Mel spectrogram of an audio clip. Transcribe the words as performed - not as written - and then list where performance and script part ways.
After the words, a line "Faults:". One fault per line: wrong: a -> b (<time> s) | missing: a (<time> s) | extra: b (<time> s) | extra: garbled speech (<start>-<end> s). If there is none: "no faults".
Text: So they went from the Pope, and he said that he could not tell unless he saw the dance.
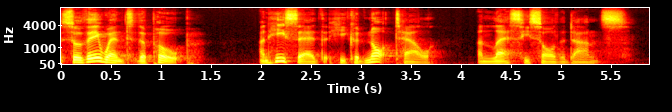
So they went to the Pope, and he said that he could not tell unless he saw the dance.
Faults:
wrong: from -> to (0.7 s)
